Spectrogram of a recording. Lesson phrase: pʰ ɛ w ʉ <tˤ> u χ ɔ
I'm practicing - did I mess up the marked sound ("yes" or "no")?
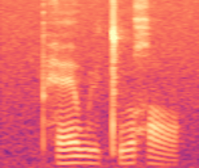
yes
